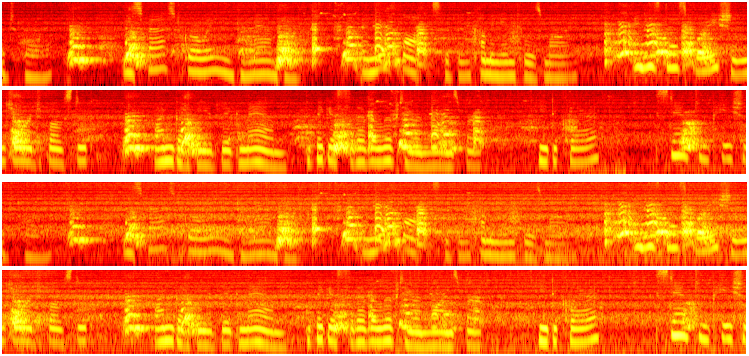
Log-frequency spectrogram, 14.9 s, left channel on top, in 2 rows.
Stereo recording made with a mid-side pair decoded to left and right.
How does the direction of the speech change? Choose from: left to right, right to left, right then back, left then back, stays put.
left to right.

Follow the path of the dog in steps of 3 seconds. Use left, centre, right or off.
left, centre, centre, left, left.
